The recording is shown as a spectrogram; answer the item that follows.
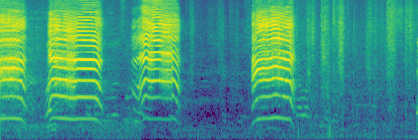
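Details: Goat during castration giving three loud, harsh, nasal bleats, each about half a second to a second long, separated by short pauses, with faint handling noises afterward.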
